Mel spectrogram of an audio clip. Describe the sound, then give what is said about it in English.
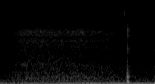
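Air pressed forcefully out through the nose using the belly during yoga breathing: a quiet, steady breathy hiss, then a brief sharp snort-like burst near the end. “use your belly to really press the air all the way out through your nose”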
